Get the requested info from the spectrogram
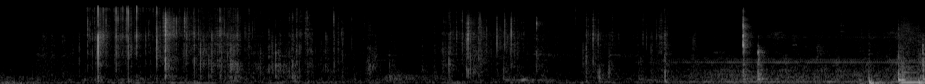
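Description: Packaging being handled, crinkling and crackling in irregular bursts.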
